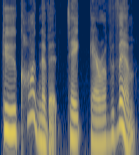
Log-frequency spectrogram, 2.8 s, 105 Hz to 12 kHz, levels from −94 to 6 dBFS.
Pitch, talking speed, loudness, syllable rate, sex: 195 Hz, 110 wpm, -19 LUFS, 3.5 syllables/s, female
